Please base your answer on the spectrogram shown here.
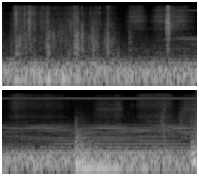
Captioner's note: Ellie breathes heavily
